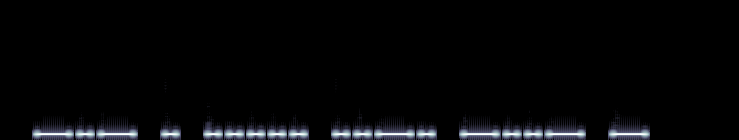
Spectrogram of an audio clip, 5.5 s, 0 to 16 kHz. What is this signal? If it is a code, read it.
Morse code, heard as a keyed tone, about 15 wpm, 700 Hz. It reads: KE5FXT
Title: USA Callsign DE Callsign - 6 Characters - 15wpm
